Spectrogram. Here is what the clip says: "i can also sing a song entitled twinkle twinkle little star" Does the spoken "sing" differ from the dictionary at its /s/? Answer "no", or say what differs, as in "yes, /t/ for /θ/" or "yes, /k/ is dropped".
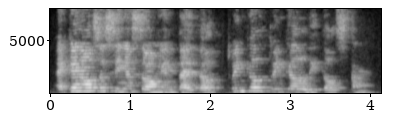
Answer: no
